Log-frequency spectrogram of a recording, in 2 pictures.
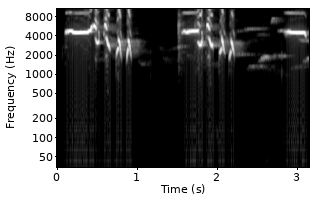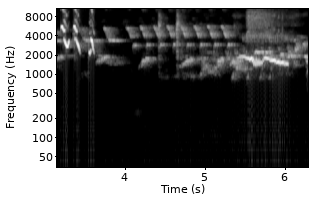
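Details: White-rumped shama song meant to set other shamas singing in reply: three sharp phrases of a high whistle dropping into rapid clicking notes, then a softer chattering run of fast repeated notes with rising whistled tones.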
